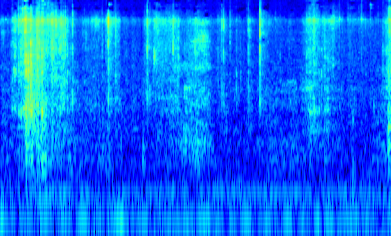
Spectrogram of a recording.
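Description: Plastic wrapping crinkles as it is pulled off.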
